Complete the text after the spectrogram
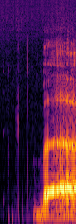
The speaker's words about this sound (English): he's burping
